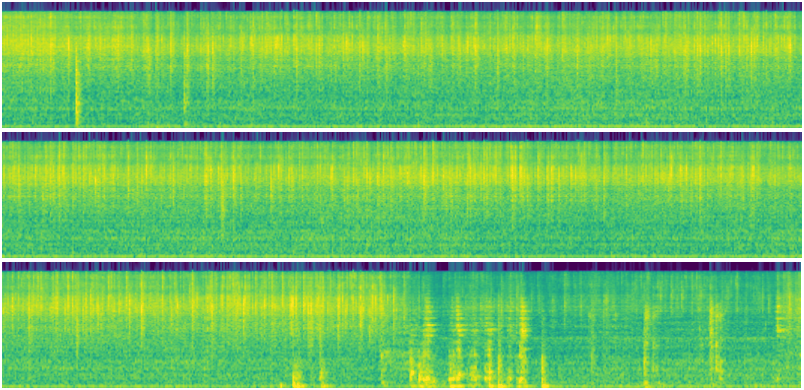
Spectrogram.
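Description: Plant-based burger patties frying in grapeseed oil in a cast-iron skillet: a steady, high sizzle. Near the end, a few loud metal clanks as a steel lid goes onto the pan, after which the sizzle is muffled and quieter.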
